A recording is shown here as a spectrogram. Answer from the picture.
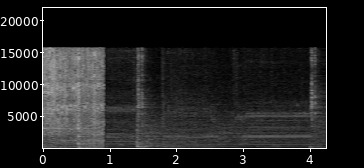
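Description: Scrap-metal chip briquetting press's hydraulic pump and motor running. A loud hissing hum drops abruptly to a quieter steady hum about a second in, with one sharp knock shortly after.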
